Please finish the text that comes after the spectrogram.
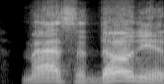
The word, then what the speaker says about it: Macedonia: Macedonia.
